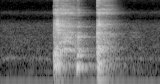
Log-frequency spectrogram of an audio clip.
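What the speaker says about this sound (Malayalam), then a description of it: "എനിക്ക് ചുമയാ വരുന്ന," A person coughs twice in quick succession, close and sharp, after sniffing chili powder, with a low hum in the background.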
